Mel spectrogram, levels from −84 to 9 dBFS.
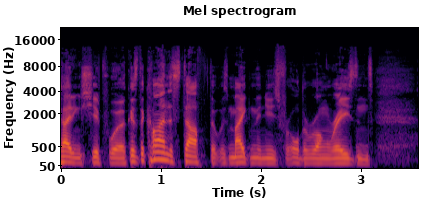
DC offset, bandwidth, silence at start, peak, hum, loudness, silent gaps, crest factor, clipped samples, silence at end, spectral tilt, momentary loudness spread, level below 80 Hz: under 0.1%; 14 kHz; 0 s; -12 dBFS; none; -28 LUFS; none; 16 dB; under 0.1%; 0.1 s; -4.5 dB/octave; 9 LU; -64 dBFS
